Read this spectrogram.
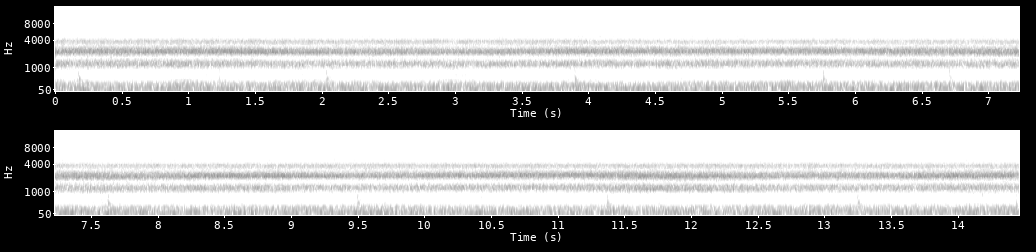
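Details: Massed frogs singing in rain: an even, sustained chorus of high trills in distinct layered bands, with faint ticking drops roughly every second and a low rain roar throughout.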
